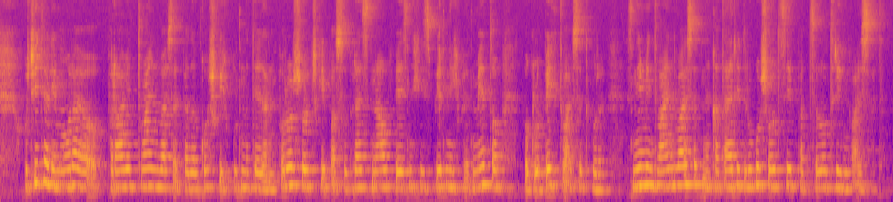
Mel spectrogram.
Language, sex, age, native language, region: Slovenian, female, 18-29, Slovenian, Drava region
